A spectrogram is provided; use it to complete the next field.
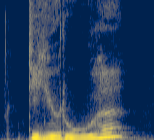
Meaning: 1. calm, relative quietness (absence of loud sounds) 2. calmness, serenity 3. rest, repose
- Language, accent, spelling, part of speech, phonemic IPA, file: German, Austria, Ruhe, noun, /ˈʁuːə/, De-at-Ruhe.ogg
